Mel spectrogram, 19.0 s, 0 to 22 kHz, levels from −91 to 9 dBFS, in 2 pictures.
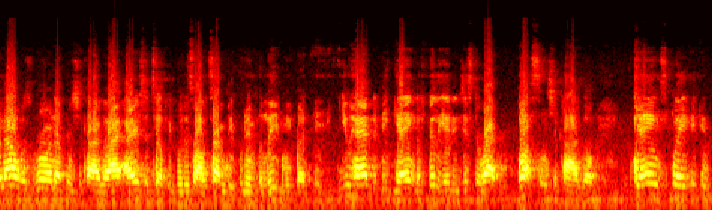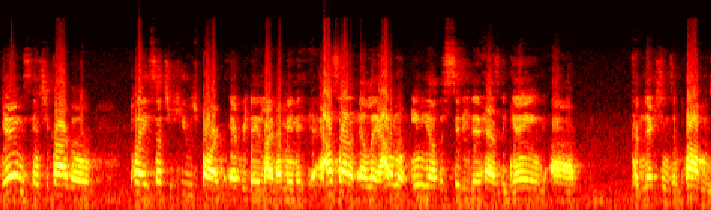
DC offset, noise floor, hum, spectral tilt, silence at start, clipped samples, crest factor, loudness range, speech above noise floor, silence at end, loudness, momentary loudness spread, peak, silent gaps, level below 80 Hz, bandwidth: under 0.1%; -43 dBFS; none; -4 dB/octave; 0 s; under 0.1%; 12 dB; 4 LU; 32 dB; 0 s; -11 LUFS; 13 LU; 0 dBFS; none; -46 dBFS; 9.6 kHz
